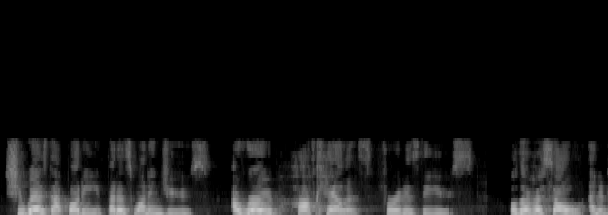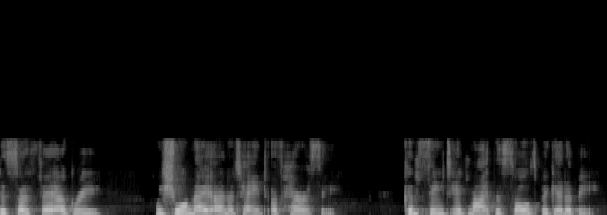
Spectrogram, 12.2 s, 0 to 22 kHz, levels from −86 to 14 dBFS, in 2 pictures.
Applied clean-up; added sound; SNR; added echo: none; none; none; none.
